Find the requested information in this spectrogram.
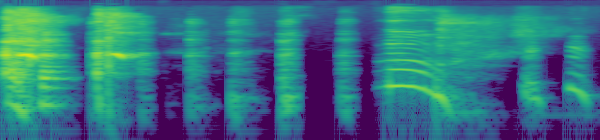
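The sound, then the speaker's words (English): A voice catching in the throat with coughing: many short, rough, choked vocal bursts in quick succession, then a longer strained, pitched sound and a few final catches, fairly loud and with no words. “My voice caught in my throat for a second.”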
